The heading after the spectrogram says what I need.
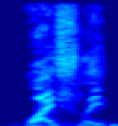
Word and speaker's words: Whyzzz: uh perform under uh why sleep it's spelled like wh Y and 3z though so I've interviewed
